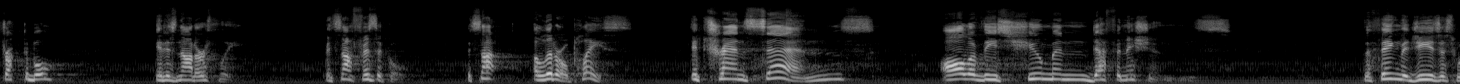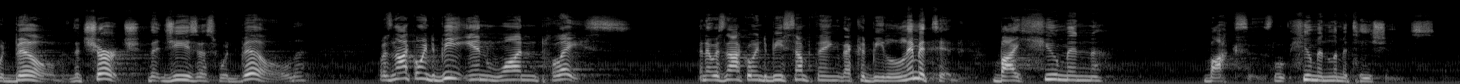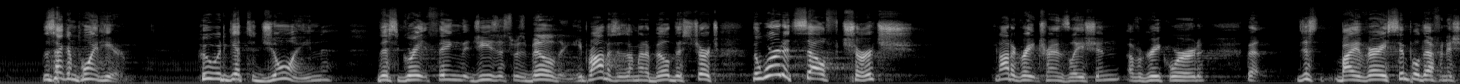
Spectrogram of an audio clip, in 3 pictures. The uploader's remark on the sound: This sermon was preached at the Dewey Church of Christ on April 23, 2023.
